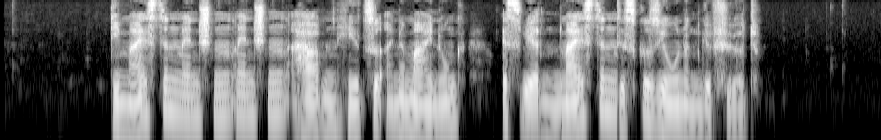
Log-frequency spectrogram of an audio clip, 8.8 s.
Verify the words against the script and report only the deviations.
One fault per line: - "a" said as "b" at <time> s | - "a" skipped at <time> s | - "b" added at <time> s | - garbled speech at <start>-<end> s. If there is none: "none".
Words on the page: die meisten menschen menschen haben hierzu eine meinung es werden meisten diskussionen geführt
none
